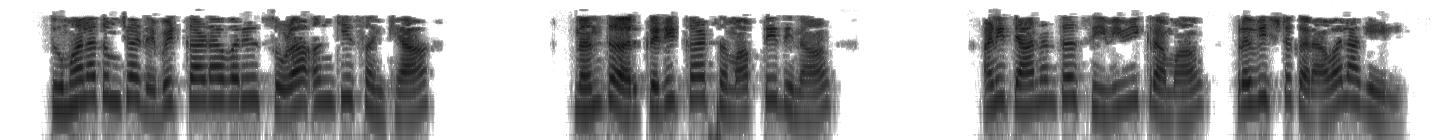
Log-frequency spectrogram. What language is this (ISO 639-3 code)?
mar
